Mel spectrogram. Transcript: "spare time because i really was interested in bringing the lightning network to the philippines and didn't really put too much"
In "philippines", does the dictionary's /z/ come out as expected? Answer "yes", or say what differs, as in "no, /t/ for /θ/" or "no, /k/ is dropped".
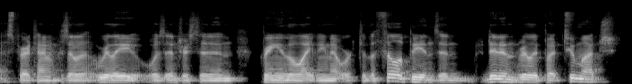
yes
